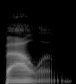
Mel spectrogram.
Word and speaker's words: Balon: Martin, he calls him Balon.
